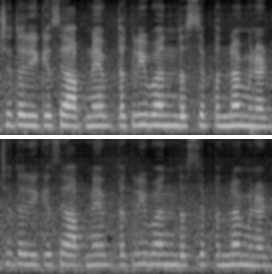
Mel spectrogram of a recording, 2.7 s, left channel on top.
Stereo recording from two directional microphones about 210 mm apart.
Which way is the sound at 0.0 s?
25° left (ahead or behind).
